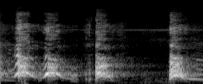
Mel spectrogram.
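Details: Toby, a pet Labrador Retriever, barks four times: three sharp barks in quick series, a pause of about half a second, then one more loud bark, each bark short and hoarse.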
